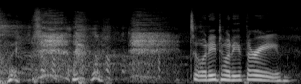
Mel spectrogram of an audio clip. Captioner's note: everyone laughing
